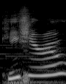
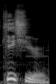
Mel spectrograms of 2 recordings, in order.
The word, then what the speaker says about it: Kishiu: Kishiru. Yeah, it's Kishiu. You started saying it wrong now.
